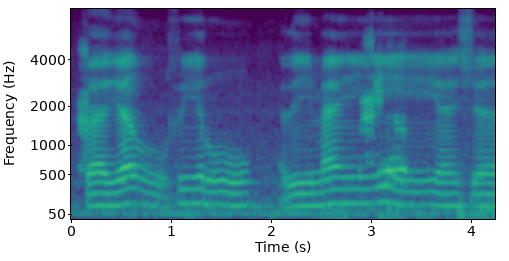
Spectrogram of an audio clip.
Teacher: Fagfiru liman yasya. Syak tu kena baca empat ataupun lima harakatlah. Mad wajib muttasil.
